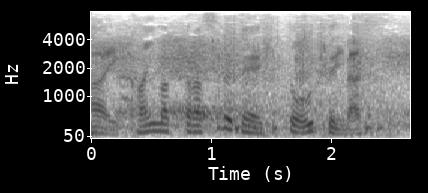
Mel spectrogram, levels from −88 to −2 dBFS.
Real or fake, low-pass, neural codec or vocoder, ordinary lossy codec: real; none; none; none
